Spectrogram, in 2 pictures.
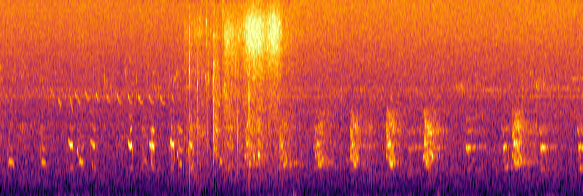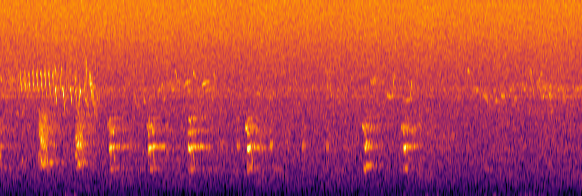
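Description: Distant hunting hounds baying on a hare's scent trail: short, pitched cries repeating irregularly, about one or two a second. A rush of wind noise comes on the microphone about four seconds in.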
